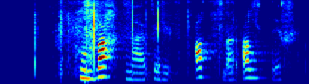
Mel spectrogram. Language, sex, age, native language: Icelandic, female, 7, Icelandic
